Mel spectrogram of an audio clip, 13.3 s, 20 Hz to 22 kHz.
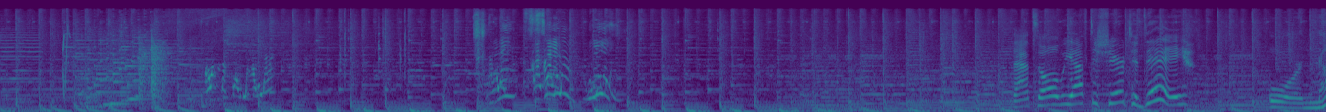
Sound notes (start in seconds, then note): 0.7 transition chime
